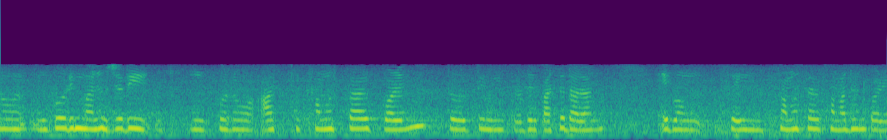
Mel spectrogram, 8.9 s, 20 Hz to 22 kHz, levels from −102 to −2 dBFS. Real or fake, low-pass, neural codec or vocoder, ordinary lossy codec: real; 7.2 kHz; none; AAC, 16 kbps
